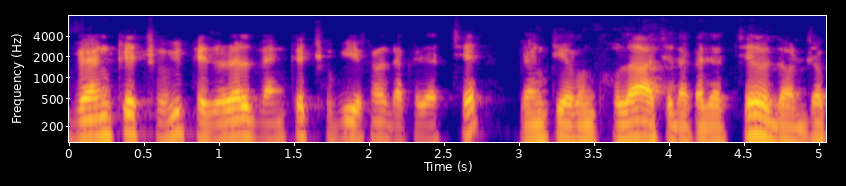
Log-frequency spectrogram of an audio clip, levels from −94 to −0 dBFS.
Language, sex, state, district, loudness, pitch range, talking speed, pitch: Bengali, male, West Bengal, Dakshin Dinajpur, -18 LUFS, 105-125 Hz, 225 wpm, 110 Hz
